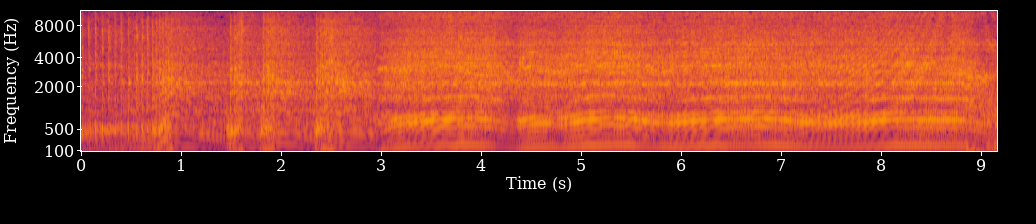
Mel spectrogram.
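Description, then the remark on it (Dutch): A loud motorized saw revs in about four quick rising bursts, then settles into a sustained, wavering buzz for several seconds before cutting off abruptly: a sawing sound-effect jingle introducing the show's 'zaagplaat' segment halfway through the show. No voices are heard. “Tijd voor de zaagplaat.”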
